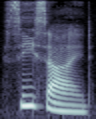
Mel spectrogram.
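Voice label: "seaside", English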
